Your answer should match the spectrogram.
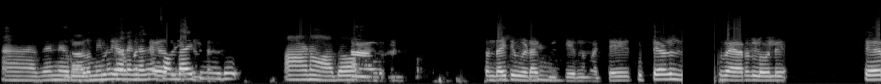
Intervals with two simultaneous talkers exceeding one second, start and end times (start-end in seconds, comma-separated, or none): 0.6-2.1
